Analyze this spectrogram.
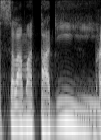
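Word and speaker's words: selamat pagi: Uh, is uh, Salamat Paji. Uh, I think that's how you say it. Uh, did I do that right? I hope I said close. Uh, salamat pagi. Pagi.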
